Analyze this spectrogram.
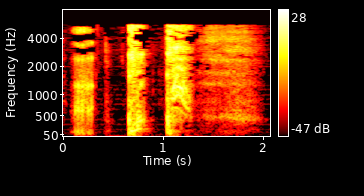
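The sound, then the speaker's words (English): A person clears their throat because of a tickle, with a few harsh, raspy bursts followed by a softer, drawn-out rough exhale that trails off. “excuse me, got a tickle in my throat”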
